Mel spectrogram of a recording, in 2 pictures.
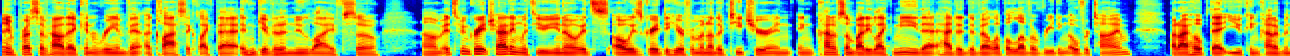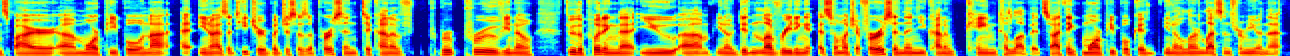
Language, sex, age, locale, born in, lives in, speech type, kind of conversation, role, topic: English, male, 55-59, en-US, United States, United States, conversation, unstructured, none, Which books did you read in school that most influenced how you think and who you became, and why?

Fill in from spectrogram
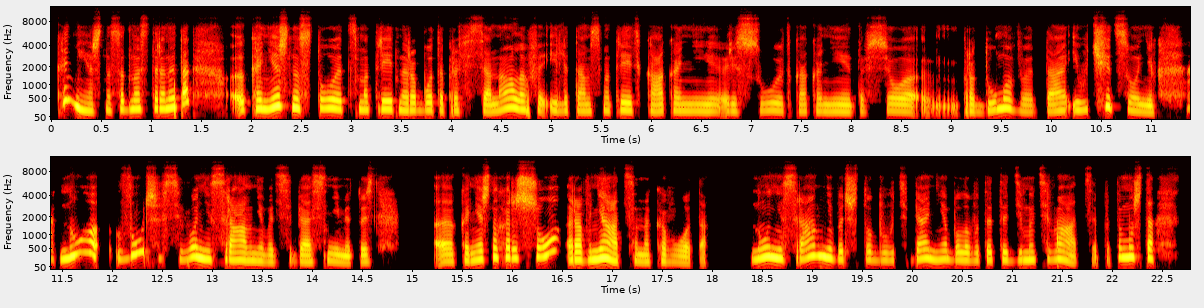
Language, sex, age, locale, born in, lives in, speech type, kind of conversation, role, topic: Russian, female, 40-44, ru-RU, Ukraine, United States, conversation, advice, advisor, Как выражать себя через искусство, не боясь чужой оценки?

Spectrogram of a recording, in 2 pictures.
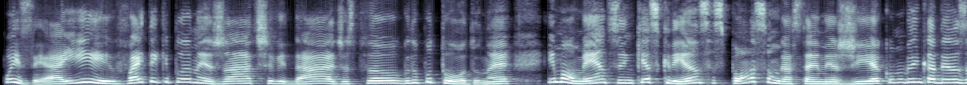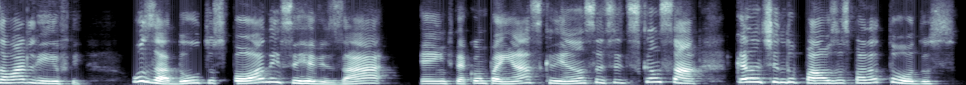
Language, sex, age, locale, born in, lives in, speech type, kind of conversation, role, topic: Portuguese, female, 55-59, pt-BR, Brazil, United States, read, expert-assistant, expert, Como planejar uma viagem que ajude a encontrar mais equilíbrio entre trabalho e lazer?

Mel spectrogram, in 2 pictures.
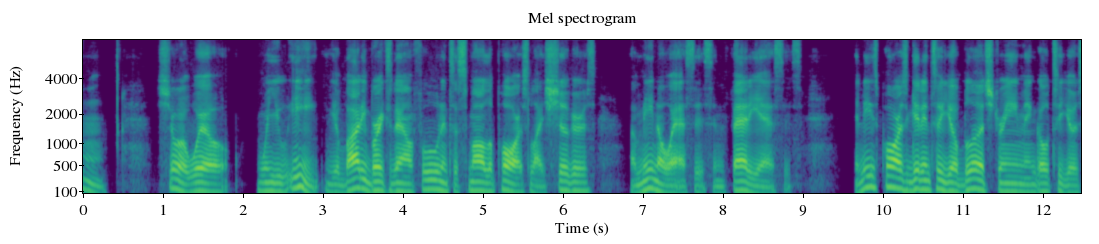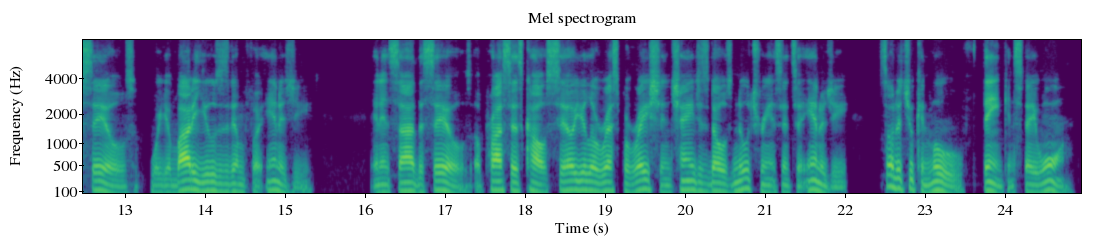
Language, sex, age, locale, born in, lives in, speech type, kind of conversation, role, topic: English, male, 35-39, en-US, United States, United States, read, expert-assistant, expert, How does the digestive system turn food into energy?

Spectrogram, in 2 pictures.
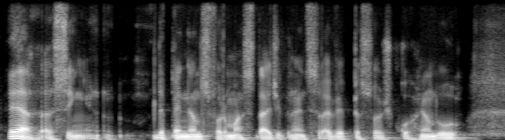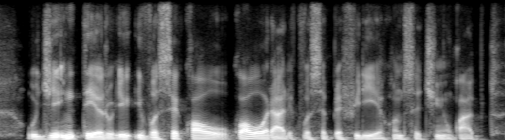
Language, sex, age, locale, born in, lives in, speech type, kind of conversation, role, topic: Portuguese, male, 35-39, pt-BR, Brazil, Germany, conversation, advice, advisor, Como voltar a um hábito depois de um contratempo?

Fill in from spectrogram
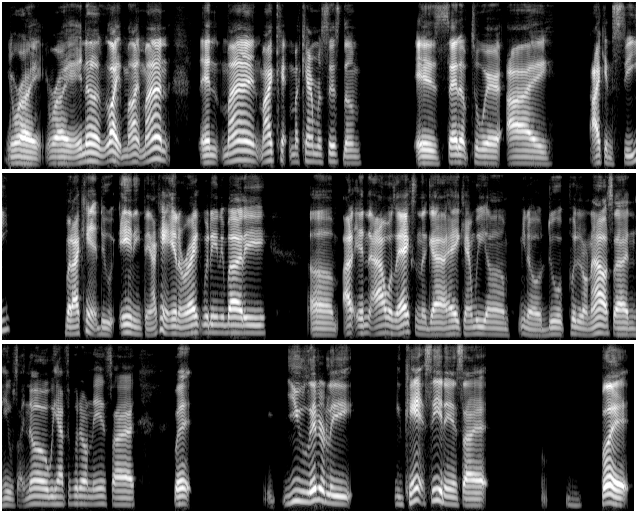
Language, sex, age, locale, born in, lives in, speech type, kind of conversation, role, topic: English, male, 35-39, en-US, United States, United States, conversation, unstructured, none, What smart home successes and failures have you experienced recently?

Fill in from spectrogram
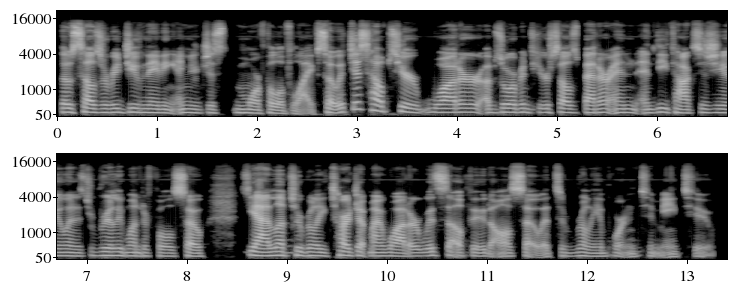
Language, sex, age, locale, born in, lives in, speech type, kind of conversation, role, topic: English, female, 55-59, en-US, United States, United States, conversation, unstructured, none, What does feeling well look like for you?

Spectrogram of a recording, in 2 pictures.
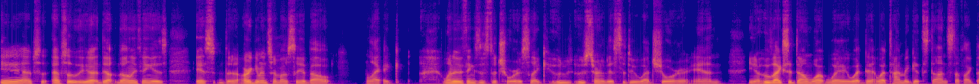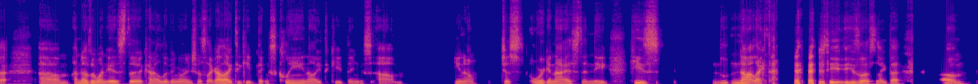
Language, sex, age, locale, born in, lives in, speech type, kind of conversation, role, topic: English, male, 20-24, en-US, United States, United States, conversation, advice, user, How can I repair my friendship after a disagreement?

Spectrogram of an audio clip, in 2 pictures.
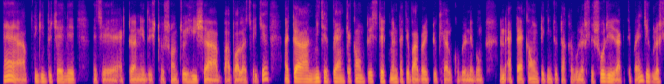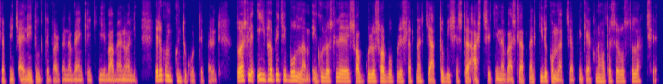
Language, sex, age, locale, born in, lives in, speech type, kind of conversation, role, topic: Bengali, male, 20-24, bn-BD, Bangladesh, Bangladesh, conversation, advice, advisor, আয় বাড়লেও ব্যয় বাড়ছে, সঞ্চয় হচ্ছে না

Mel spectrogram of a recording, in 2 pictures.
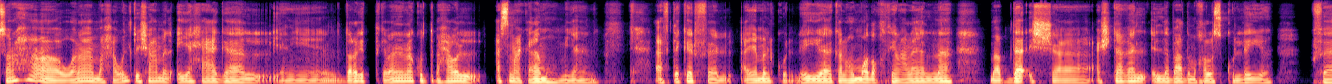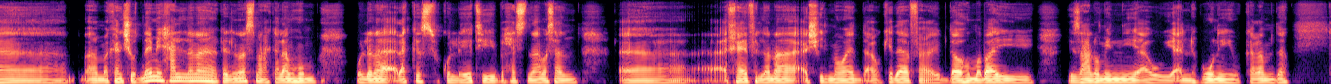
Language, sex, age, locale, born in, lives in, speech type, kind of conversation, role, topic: Arabic, male, 20-24, ar-EG, Egypt, Egypt, conversation, advice, user, إزاي أتعامل مع الضغط الاجتماعي اللي بيخلّيني أختار مسار حياة ليه معنى؟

